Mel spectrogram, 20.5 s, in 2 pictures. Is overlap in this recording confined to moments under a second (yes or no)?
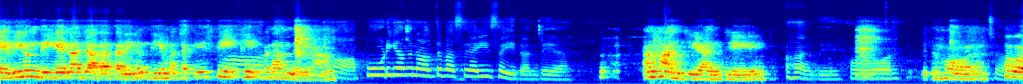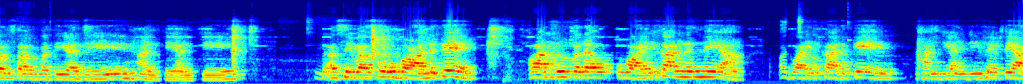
yes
